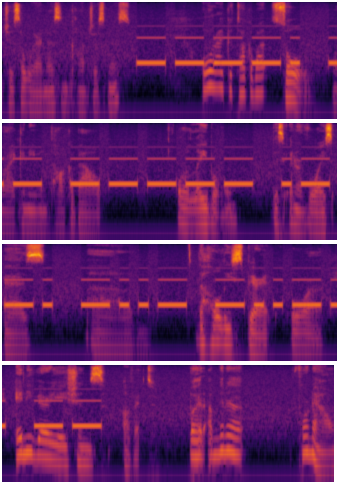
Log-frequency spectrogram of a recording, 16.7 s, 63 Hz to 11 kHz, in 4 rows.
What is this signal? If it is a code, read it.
Morse code, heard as a keyed tone, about 10 wpm, 750 Hz, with speech in English. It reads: 9A0PX/M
